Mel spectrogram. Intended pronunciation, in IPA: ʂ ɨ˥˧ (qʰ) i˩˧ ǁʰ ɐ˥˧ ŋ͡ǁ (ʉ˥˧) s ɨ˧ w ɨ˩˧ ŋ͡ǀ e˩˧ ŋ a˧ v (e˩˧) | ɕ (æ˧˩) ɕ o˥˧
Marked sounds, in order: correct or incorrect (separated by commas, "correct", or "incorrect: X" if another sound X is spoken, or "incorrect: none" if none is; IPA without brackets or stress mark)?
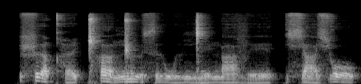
correct, correct, correct, incorrect: a˧˩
